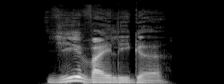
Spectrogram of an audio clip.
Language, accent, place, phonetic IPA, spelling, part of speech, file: German, Germany, Berlin, [ˈjeːˌvaɪ̯lɪɡə], jeweilige, adjective, De-jeweilige.ogg
- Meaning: inflection of jeweilig: 1. strong/mixed nominative/accusative feminine singular 2. strong nominative/accusative plural 3. weak nominative all-gender singular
